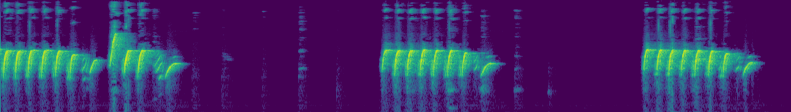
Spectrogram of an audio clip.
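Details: Male Asian fairy-bluebird calling as a lure: three strophes of rapid repeated chip-like notes, the first followed at once by a higher-starting phrase of descending slurs, with about two seconds of quiet between strophes.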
